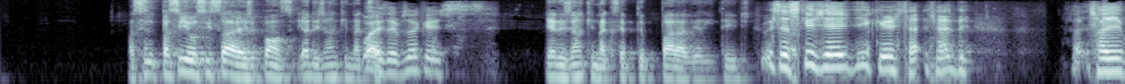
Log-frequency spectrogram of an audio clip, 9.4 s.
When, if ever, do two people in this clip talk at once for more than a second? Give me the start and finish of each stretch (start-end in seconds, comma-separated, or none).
none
